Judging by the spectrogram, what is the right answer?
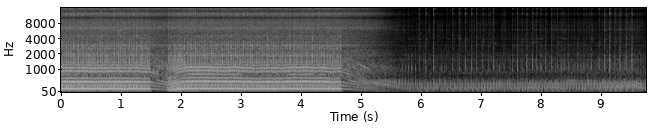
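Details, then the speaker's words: SHIN KOMI TSK40016Z 40cc two-stroke chainsaw that stalled at high revs, with the carburetor cleaned and the high-speed mixture screw being set: it screams at high revs with a brief dip, then drops to a rattly idle. About 2.5 turns works; carburetor replacement is recommended. "那目前测试起来大概2圈半可以，但是我个人还是不建议去调化油器啦，因为你不可能调到跟原厂一样。"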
